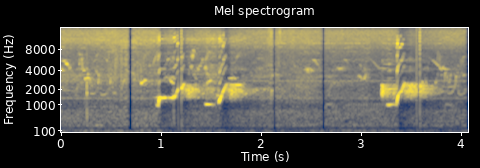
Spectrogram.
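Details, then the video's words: Recorded gorgeous bush-shrike song, one of several variations played on a South African Kalahari reserve drive: a rising whistle leading into a burbling, higher phrase, then a pause and a similar phrase, over soft hiss and faint chirps. "A few different variations there, the gorgeous bush shrike."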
